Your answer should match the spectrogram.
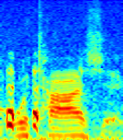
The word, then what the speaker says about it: Wojtazsek: Wojtazsek.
